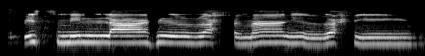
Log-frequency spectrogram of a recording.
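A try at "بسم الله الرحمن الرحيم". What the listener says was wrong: नहीं, रोह, अगर हम रह कर देंगे ना तो ये मजहूल हो जाएगा। रोहमानी, नहीं झटका नहीं, रोह, रोह।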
